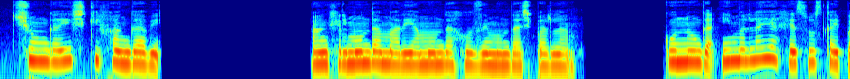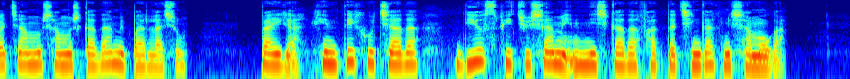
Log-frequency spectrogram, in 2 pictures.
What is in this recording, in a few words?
good news quichua de salasaca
